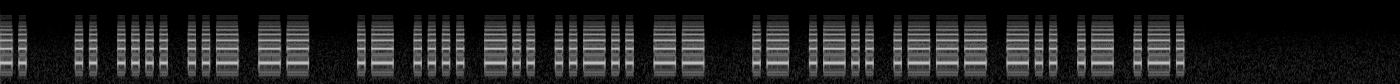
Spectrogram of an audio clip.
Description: Morse code (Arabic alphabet), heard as electronic beeps, machine-sent, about 17 wpm, 1010 Hz. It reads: … يحطم احدهم الجدار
